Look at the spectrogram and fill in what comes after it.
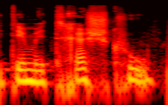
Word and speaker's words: Dimitrescu: Ich möchte hier einhaken. Es heißt Lady Dimitrescu.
